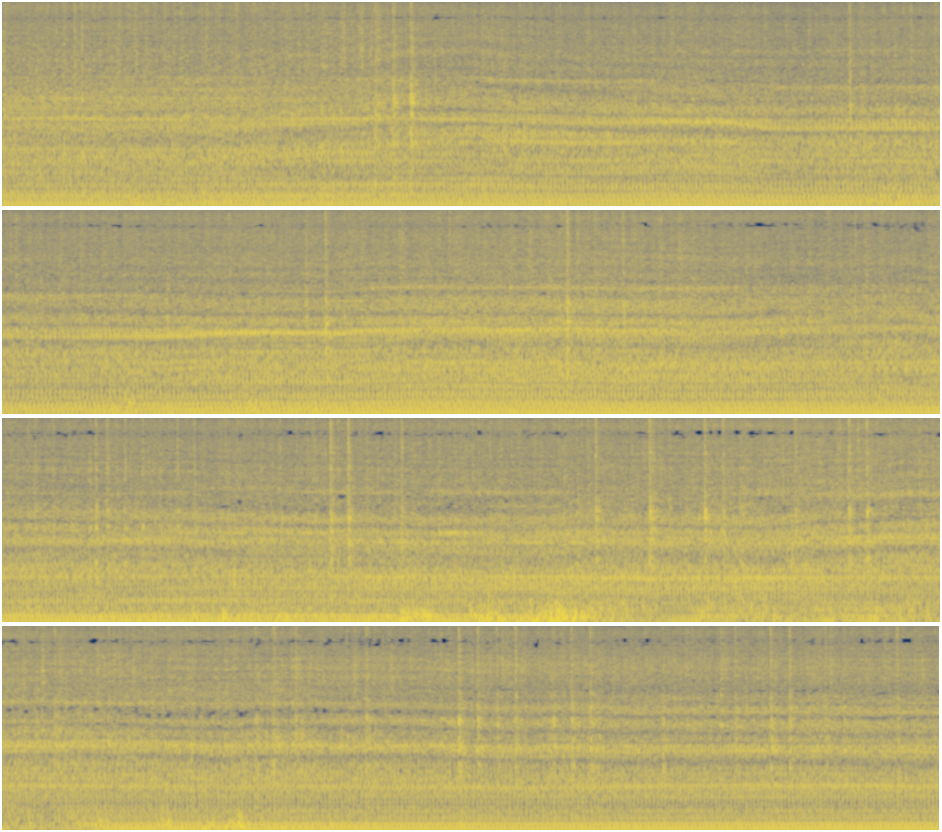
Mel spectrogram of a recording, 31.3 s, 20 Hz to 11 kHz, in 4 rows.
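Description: Engine of an 8-horsepower Iseki walk-behind tiller running steadily under load while its rotary tines and bed-former work the soil, its pitch wavering slightly. A low rumble rises for a few seconds about two-thirds of the way through.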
